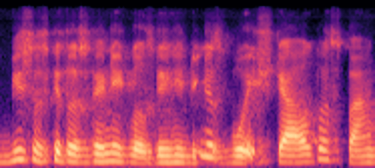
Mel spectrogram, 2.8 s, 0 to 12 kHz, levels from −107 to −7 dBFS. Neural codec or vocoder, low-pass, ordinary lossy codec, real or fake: autoencoder, 22.05 kHz, a latent of 192 numbers a frame, VITS, trained on one speaker; 9.9 kHz; Opus, 32 kbps; fake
